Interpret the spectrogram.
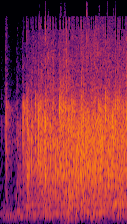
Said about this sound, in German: Einen großen Applaus.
